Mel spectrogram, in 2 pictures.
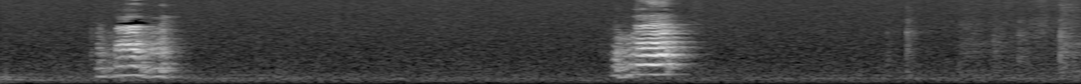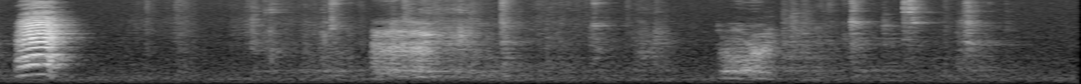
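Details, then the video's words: A pet macaw gives three loud, harsh, croaky utterances a few seconds apart, then a run of softer, speech-like chatter in a small indoor room. "the talking macaw"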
